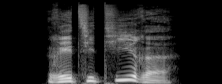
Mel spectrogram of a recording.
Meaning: inflection of rezitieren: 1. first-person singular present 2. first/third-person singular subjunctive I 3. singular imperative
- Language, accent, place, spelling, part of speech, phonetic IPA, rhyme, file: German, Germany, Berlin, rezitiere, verb, [ʁet͡siˈtiːʁə], -iːʁə, De-rezitiere.ogg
